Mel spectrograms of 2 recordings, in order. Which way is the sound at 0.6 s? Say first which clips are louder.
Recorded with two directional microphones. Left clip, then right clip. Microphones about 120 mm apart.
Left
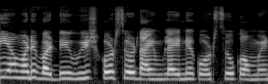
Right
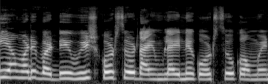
Right 6 dB; 30° right (ahead or behind).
